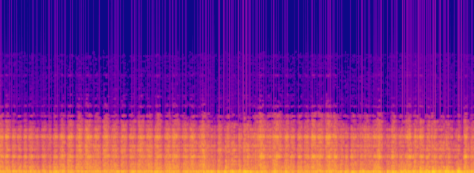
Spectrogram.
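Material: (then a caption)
Wood. Fingertips and short nails rapidly tap and scratch the surface of a round, solid wooden plate with a raised rim lying flat. The result is a continuous, dense rasping and tapping texture with a woody mid-low body and a bright scratchy edge, staying at a fairly steady level throughout.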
